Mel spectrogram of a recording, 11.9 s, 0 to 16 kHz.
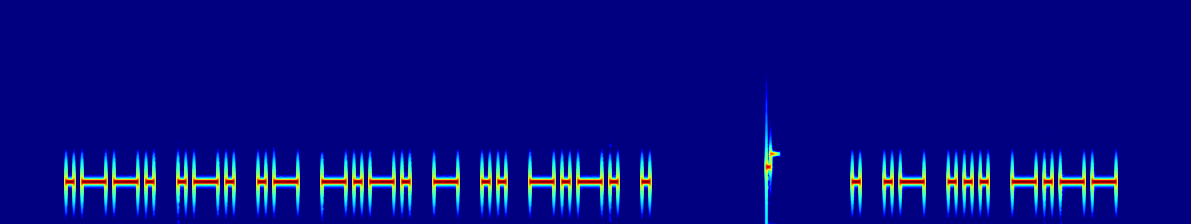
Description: Morse code, heard as a keyed tone, about 15 wpm, 700 Hz. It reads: PRACTICE EASY
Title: Sentences from Top 700 Words - New Word Drill - 15wpm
